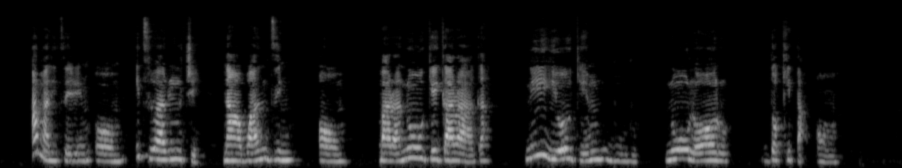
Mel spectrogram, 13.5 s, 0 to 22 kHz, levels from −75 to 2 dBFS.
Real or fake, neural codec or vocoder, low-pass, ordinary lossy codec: fake; vocoder, 44.1 kHz, 128 mel bands every 512 samples, BigVGAN v2; 14.4 kHz; AAC, 48 kbps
